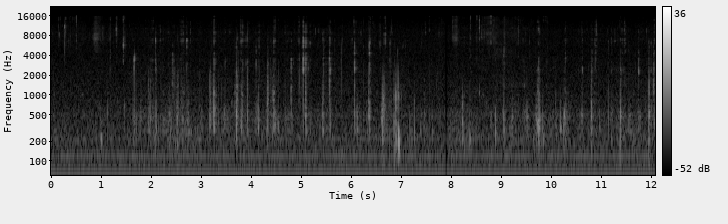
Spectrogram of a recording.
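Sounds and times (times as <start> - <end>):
biting and chewing soft cake: 0.2 - 12.0.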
